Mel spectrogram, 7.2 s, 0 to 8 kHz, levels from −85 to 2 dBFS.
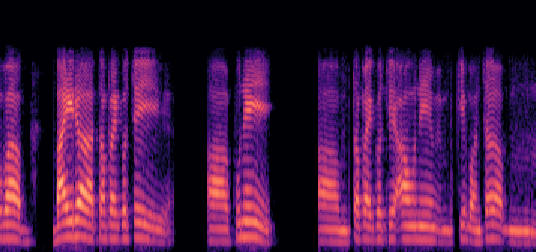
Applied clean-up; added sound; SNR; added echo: none; none; none; none.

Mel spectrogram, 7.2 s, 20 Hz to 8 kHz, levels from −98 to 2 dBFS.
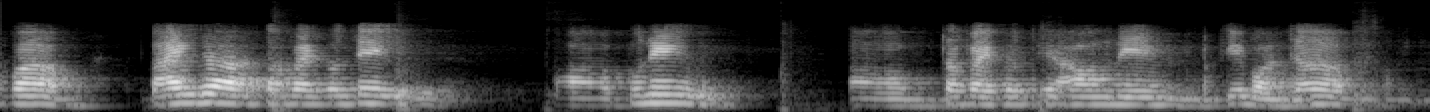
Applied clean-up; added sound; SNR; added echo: neural mask model DeepFilterNet 3.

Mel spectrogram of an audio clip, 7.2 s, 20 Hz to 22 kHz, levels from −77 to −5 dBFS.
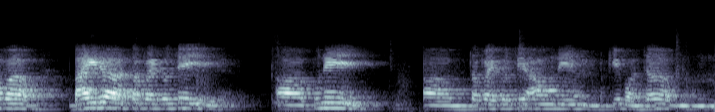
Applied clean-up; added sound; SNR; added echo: neural separator model SepFormer DNS4.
